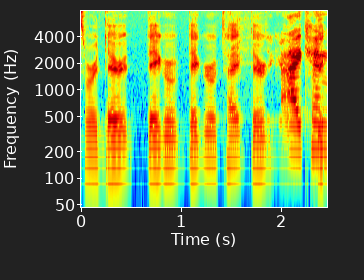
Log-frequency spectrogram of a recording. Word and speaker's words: daguerreotype: I can't pronounce the word. Daguerreotype. I can. Daguerreotype.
